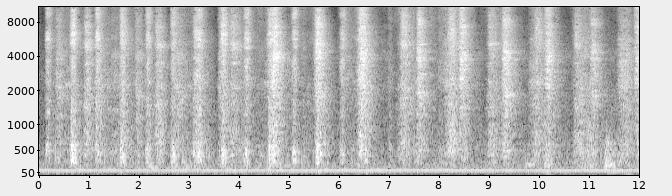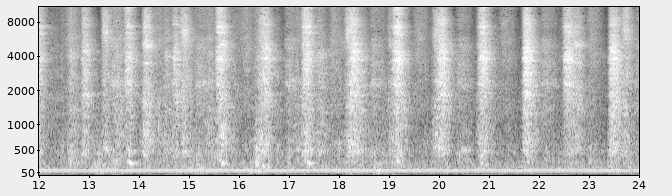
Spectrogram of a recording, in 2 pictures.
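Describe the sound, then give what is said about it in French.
Alternate-nostril breathing with rapid, repeated nasal exhales, each a soft breathy puff. They form a steady rhythm over a constant low hum. “N'hésitez pas à pratiquer en fermant une narine puis l'autre sur l'expire.”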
